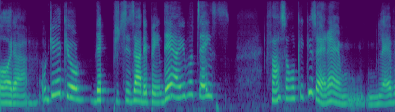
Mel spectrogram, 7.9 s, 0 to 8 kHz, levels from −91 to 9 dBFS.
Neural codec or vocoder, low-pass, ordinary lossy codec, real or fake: codec, 16 kHz, 4 kbps, X-Codec, HuBERT features, trained on general audio; none; none; fake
